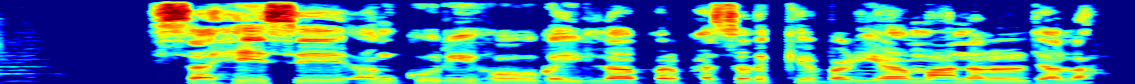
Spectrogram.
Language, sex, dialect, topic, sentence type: Bhojpuri, male, Northern, agriculture, statement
